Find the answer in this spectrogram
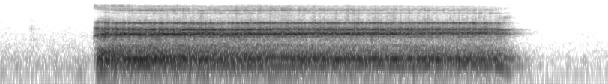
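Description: A man's guttural extreme-metal vocal, one held, steady distorted growl lasting nearly three seconds before it stops.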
